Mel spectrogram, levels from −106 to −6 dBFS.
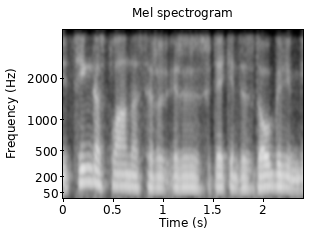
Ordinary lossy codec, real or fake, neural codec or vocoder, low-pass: Opus, 64 kbps; fake; codec, 16 kHz, 0.8 kbps, ZipCodec; 3.6 kHz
